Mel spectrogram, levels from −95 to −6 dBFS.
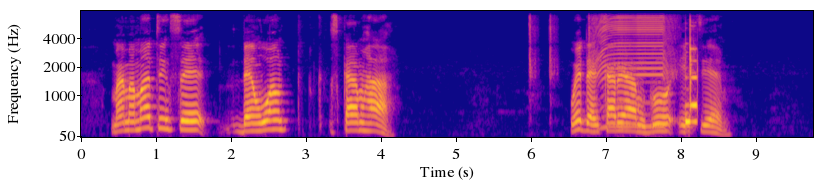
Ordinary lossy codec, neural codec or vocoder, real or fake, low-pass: none; none; real; 7.2 kHz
